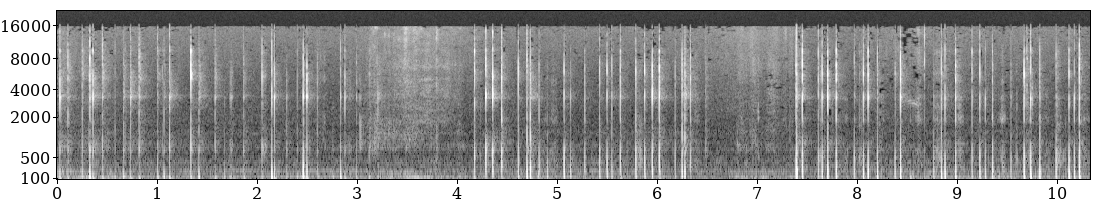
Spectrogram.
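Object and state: Wooden paddle hairbrush.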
